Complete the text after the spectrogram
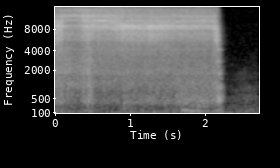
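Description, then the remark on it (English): A person hisses like a snake in one steady, bright breathy hiss lasting about two seconds, then it cuts off abruptly into near silence. No talking accompanies it. “Snake.”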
